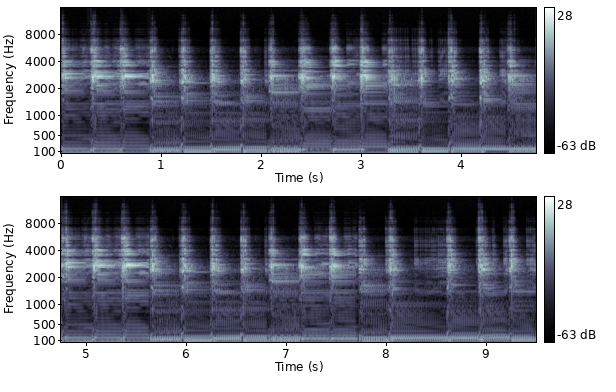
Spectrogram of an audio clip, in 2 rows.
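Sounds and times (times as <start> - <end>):
indie rock bass line in D minor: 0.0 - 9.4.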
